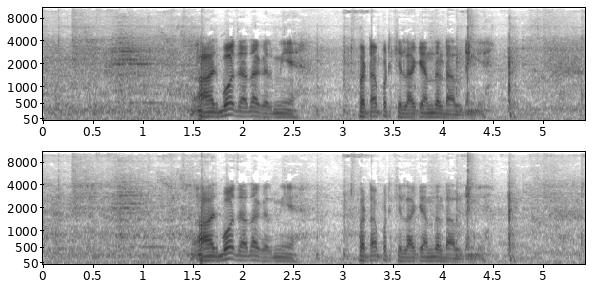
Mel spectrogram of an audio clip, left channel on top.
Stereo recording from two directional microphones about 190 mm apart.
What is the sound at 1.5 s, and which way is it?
Speech, 20° right (ahead or behind).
